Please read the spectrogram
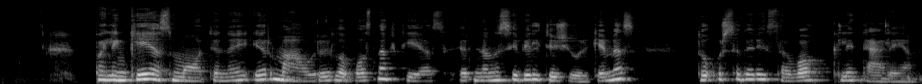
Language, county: Lithuanian, Kaunas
